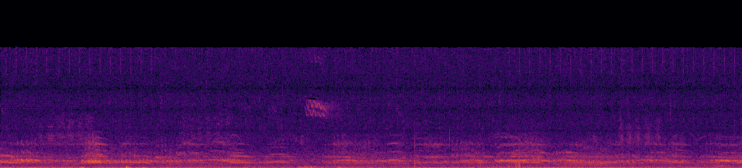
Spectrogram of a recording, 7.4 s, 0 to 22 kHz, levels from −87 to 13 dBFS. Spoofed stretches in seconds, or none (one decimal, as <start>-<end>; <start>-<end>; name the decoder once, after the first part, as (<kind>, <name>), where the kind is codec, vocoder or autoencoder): 0.0-0.5 (vocoder, BigVGAN v2); 3.5-4.0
